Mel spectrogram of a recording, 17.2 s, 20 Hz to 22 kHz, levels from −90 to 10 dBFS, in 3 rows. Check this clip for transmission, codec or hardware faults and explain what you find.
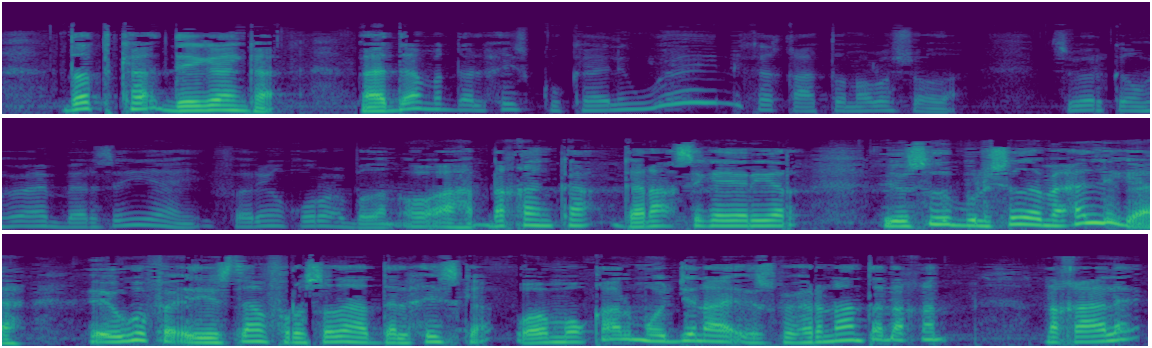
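One codec fault is present, and it runs through the whole clip. AAC compression damage is plainly audible from start to finish. Nothing remains above 10.2 kHz. The sound points to AAC-LC at around 32 kbps, a likely cause. The coder quantises each frame's spectrum coarsely, lowering the cut-off and leaving holes or noise-filled bands. The speech sounds dull and smeared, with fizzy, warbling sibilants.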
